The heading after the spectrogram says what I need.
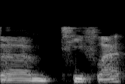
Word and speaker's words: tphlat: Oh yeah, on Twitter it's tflat, and it's spelled TPHLAT, and that's also linked from lostbooks.ca.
